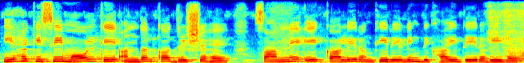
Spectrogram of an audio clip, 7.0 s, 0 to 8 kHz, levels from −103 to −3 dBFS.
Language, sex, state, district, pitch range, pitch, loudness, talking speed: Hindi, female, Rajasthan, Jaipur, 215-245 Hz, 230 Hz, -12 LUFS, 155 wpm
